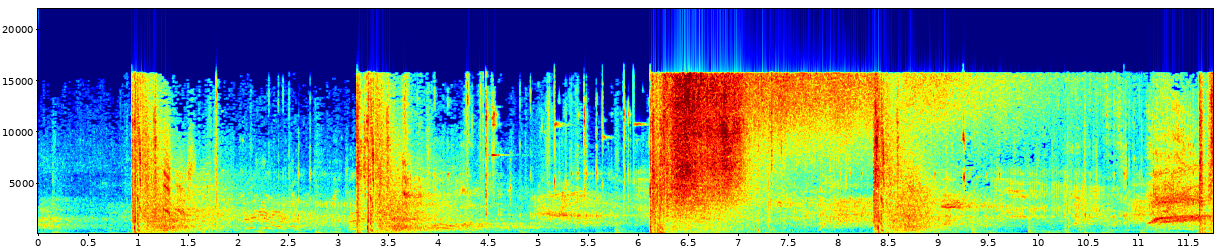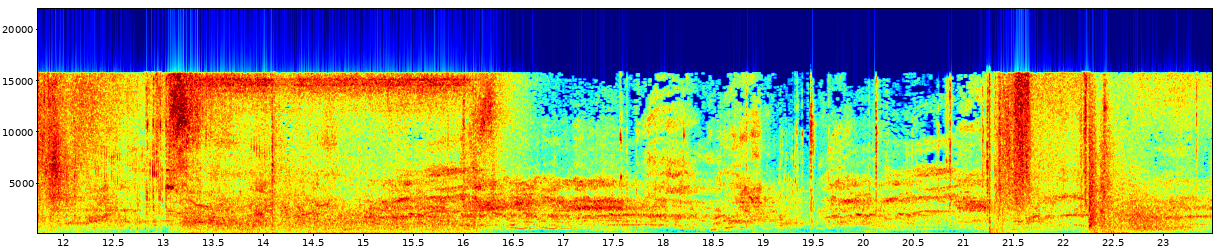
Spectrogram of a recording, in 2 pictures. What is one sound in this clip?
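Loud gunshots ring out one at a time, with pauses between them.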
